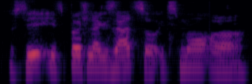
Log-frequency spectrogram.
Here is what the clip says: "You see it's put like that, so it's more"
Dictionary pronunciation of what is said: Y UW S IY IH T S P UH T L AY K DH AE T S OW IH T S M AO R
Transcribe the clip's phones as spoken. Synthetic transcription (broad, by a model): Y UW S IY IH T S B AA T L AY K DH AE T S OW IH T S M AO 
